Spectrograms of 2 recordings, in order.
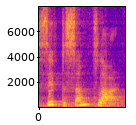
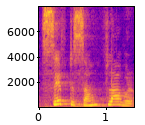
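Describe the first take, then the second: First: It is said in a British accent. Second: It is said in an American accent.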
